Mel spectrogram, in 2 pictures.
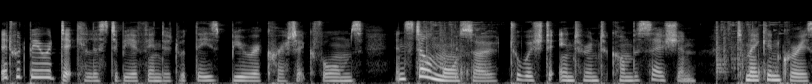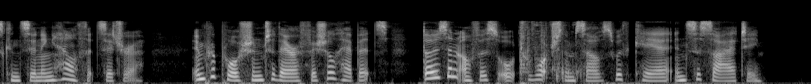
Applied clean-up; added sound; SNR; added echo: neural separator model SepFormer DNS4.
